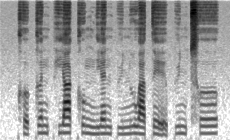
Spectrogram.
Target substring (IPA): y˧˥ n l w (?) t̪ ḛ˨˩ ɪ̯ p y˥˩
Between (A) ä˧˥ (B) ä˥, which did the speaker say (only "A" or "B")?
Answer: A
